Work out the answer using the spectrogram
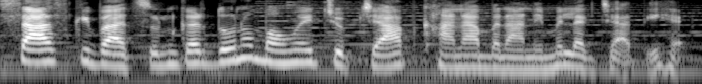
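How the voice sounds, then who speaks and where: A woman's voice: medium pitch, a little fast, a bit bright, faint music behind, lightly acted. A woman narrating a scripted cartoon family story. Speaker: narrator and character voice.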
